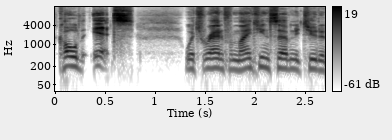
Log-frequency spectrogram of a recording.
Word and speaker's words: Colditz: McCallum starred in the critically acclaimed BBC Universal television series Colditz, which is spelled cold like Cold War, ITZ. Cold It's, like a Ritz cracker. Cold Ritz, Cold It's, which ran from 1972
